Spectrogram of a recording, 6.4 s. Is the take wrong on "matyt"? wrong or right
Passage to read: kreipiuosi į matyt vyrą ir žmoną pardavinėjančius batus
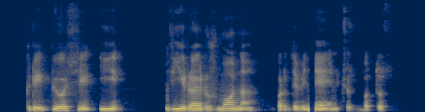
wrong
